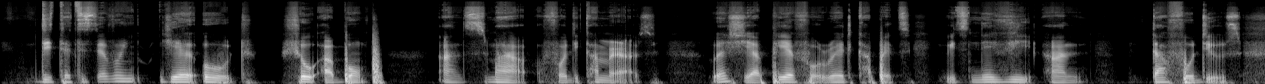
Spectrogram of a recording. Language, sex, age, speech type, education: Nigerian Pidgin, male, 15-29, spontaneous, tertiary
